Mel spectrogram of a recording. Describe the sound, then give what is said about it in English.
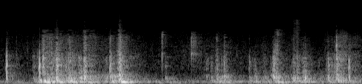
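A drawer or cupboard is handled, with a series of wooden knocks, scrapes and thunks spread over a few seconds as it's opened and shut. “I heard you putting something in a drawer when we knocked on the door.”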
